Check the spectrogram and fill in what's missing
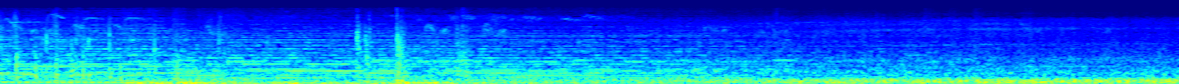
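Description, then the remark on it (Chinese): A loud, steady airplane engine roar that holds at constant strength throughout, with a rumbling low end and some whining tones early on, as the plane taxis on the runway at the start of a flight to the United States. “不久，飞机滑行在跑道上，随着引擎的轰鸣声，他们的冒险正式启程。”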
